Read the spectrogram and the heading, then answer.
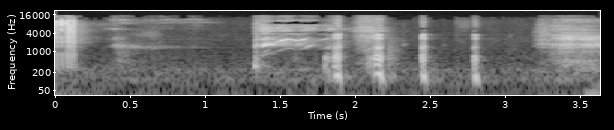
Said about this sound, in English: You would have the fart soundboard. I just got it.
